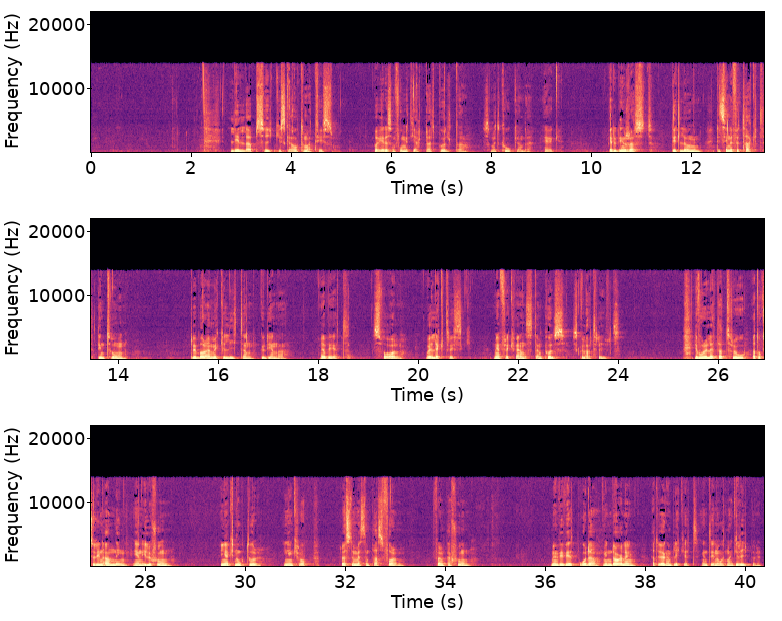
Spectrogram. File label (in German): Schwedisch; Liebeserklaerung an Fraeulein Uhr; drama im leichenschauhaus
